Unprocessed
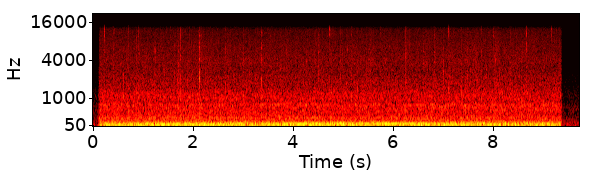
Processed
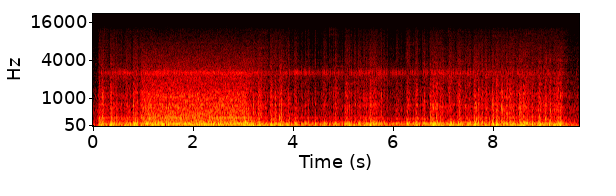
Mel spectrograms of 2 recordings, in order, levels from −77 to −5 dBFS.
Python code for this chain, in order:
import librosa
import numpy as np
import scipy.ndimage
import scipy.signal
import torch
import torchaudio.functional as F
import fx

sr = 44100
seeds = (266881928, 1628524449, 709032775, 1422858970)

y = fx.rattle_buzz(x, sr, strikes_db=-27.0, level_db=-23.0)
y = fx.highpass(y, sr, hz=210.0, slope=6, at=(0.94, 3.03))
y = fx.over_compress(y, sr, threshold_db=-33.0, ratio=-0.5)
y = y + 10.0 ** (-16.5 / 20.0) * np.pad(y, (int(337 * sr / 1000.0), 0))[:len(y)]
y = fx.rev_schroeder(y, sr, rt60_s=0.87, comb_ms=26, drr_db=7.0)
y = fx.slew_limit(y, sr, full_power_hz=22.0)
y = F.gain(torch.from_numpy(y), 2.0).numpy()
